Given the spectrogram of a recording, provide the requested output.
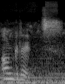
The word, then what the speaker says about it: Anglet: Ouais, Anglette. Anglette, comme ça se prononce.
